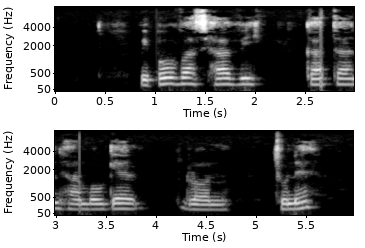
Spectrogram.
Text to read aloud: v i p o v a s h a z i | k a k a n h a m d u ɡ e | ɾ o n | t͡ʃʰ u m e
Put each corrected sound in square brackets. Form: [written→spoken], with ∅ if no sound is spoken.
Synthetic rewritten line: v i p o v a s h a [z→v] i | k a [k→t] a n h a m [d→b] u ɡ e | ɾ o n | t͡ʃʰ u [m→n] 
